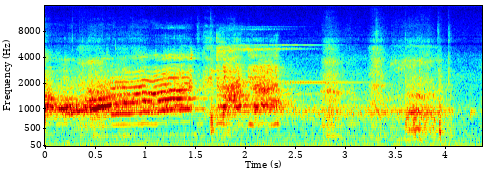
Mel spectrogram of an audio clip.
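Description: A man's voice in the anime soundtrack shouting one long, drawn-out cry of frustration, then a few short words.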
